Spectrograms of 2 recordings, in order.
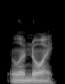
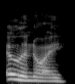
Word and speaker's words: Illinois: comom Joseph two things to tell you one don't pronounce the s in Illinois just going to say that to you just I'm looking out for you no no no s no s Illinois Illinois there you go good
